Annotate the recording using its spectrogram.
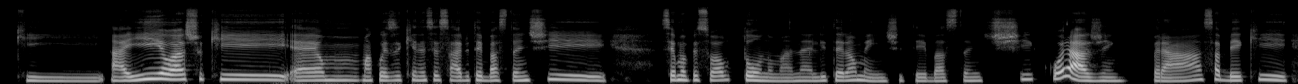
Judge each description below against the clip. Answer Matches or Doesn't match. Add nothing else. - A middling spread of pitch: Matches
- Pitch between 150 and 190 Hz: Matches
